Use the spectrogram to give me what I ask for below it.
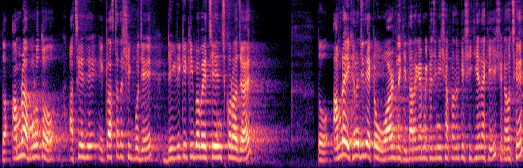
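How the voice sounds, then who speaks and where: A man teaching a grammar lesson, explaining slowly and spelling words out letter by letter. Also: high-pitched, steady tone. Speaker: English teacher. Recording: echoey room with long reverb.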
